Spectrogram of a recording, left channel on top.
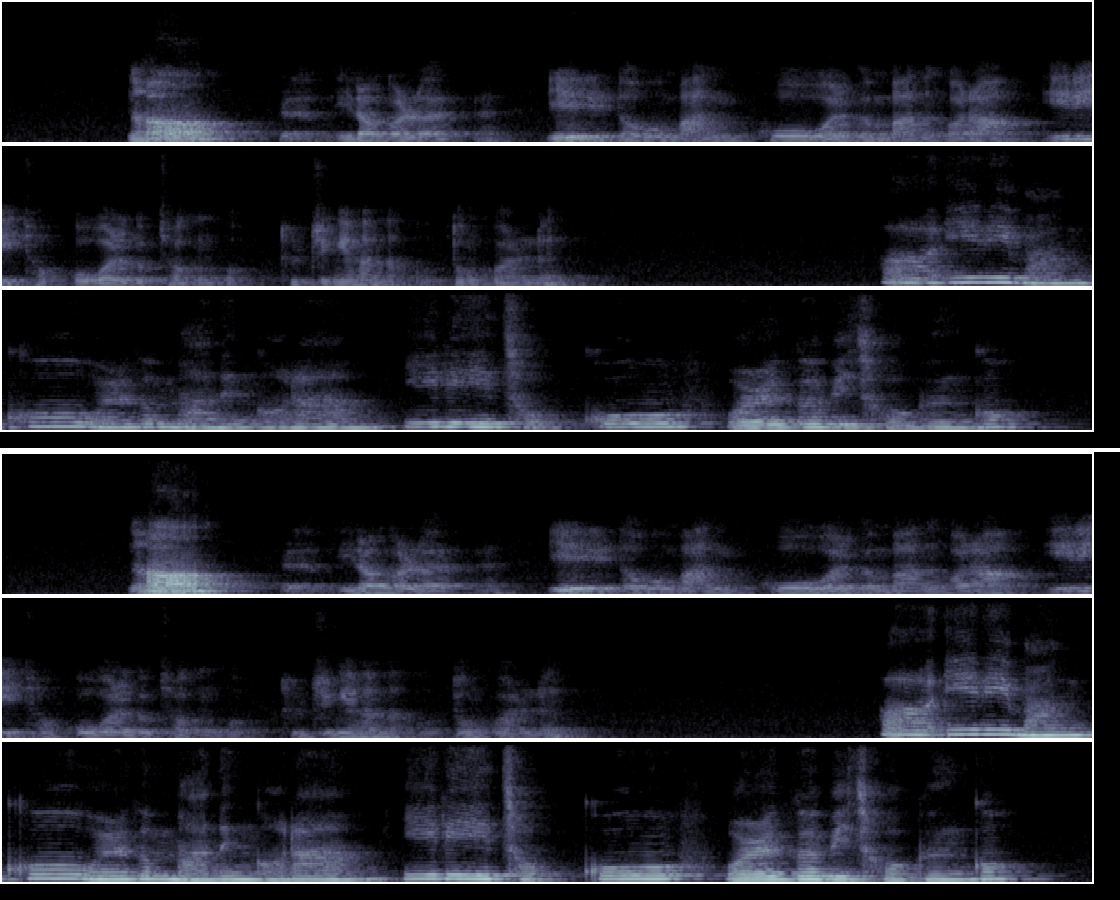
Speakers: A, on the left; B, on the right.
A: 어,
B: 어.
A: 그럼 이런 걸로 할까? 일 너무 많고 월급 많은 거랑 일이 적고 월급 적은 거. 둘 중에 하나. 어떤 거 할래?
B: 아, 일이 많고 월급 많은 거랑 일이 적고 월급이 적은 거?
